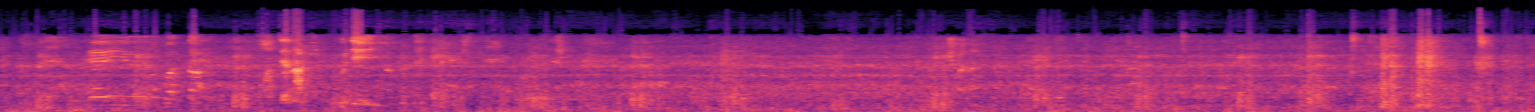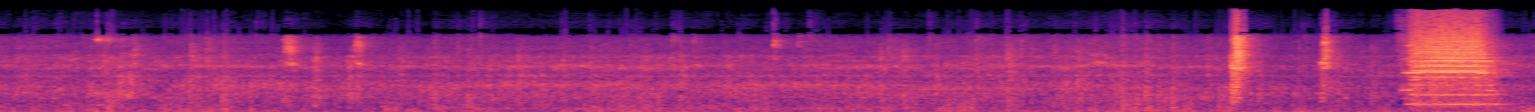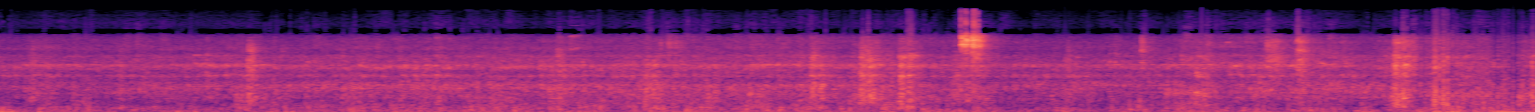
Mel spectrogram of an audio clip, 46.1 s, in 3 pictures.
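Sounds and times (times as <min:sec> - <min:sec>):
train wheels rumbling on rails: 0:00.0 - 0:46.0
train horn blast: 0:29.4 - 0:30.6.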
